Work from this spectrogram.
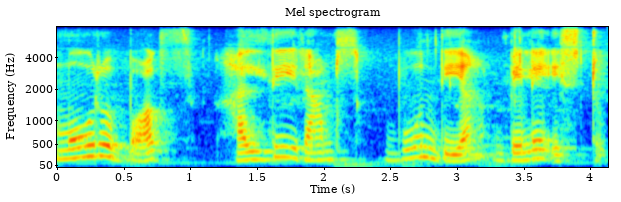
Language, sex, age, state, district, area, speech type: Kannada, female, 30-45, Karnataka, Chamarajanagar, rural, read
